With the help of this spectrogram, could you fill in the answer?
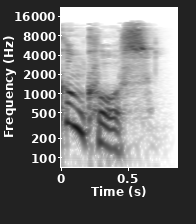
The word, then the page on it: concourse: British English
